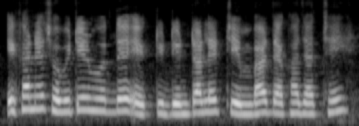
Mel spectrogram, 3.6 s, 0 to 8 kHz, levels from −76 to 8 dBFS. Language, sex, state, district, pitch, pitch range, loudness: Bengali, female, West Bengal, Alipurduar, 235 Hz, 210-255 Hz, -15 LUFS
